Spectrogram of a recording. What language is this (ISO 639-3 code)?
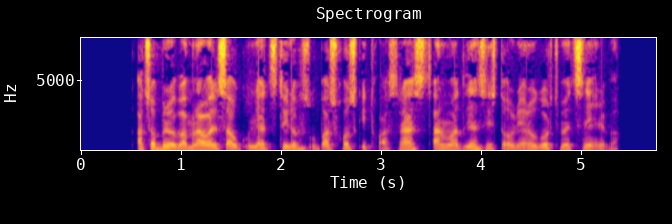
kat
